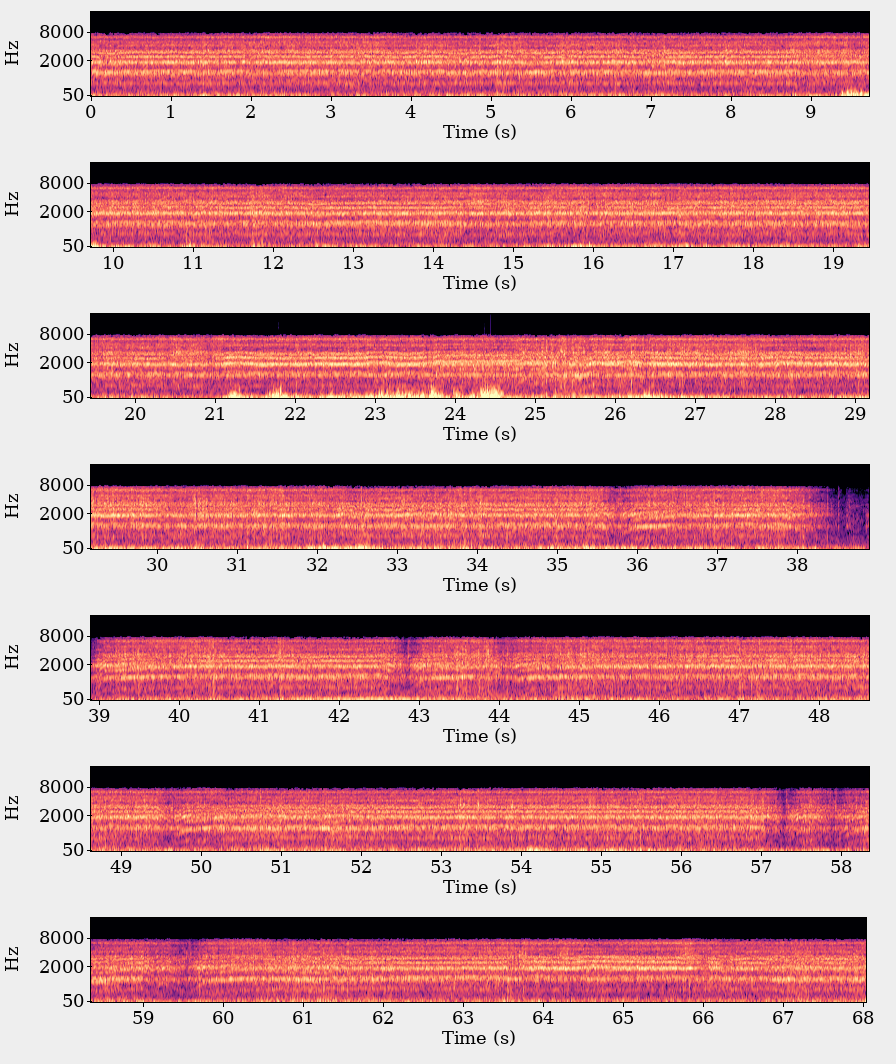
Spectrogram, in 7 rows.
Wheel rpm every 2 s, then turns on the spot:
160, 160, 160, 160, 160, 160, 160, 160, 160, 160, 160, 160, 160, 160, 160, 160, 160, 150, 140, 70, 160, 130, 150, 160, 150, 160, 160, 160, 130, 110, 150, 160, 160, 160.
none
